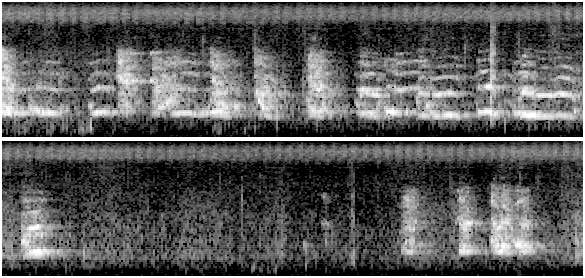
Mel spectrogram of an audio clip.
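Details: A pack of Bluetick Coonhounds on the run alongside Sassy, baying in a busy chorus of short, musical, overlapping notes for about six seconds, a lull, then a few more bays, over a constant shrill insect hum.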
